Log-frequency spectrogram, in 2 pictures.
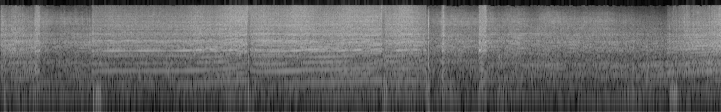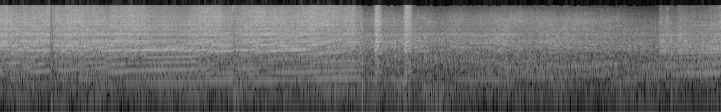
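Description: A motorcycle engine revs high, rising and falling in pitch as it shifts gears.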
